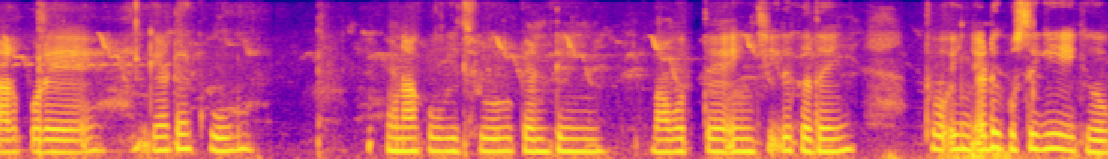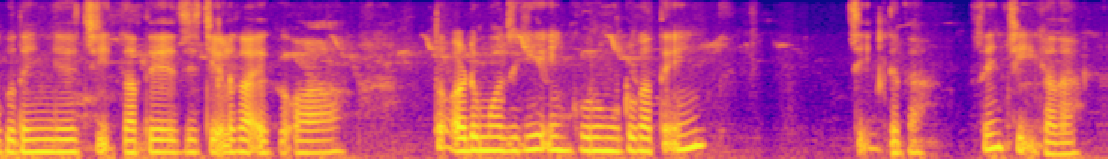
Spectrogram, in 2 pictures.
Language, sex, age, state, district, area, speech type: Santali, female, 18-30, West Bengal, Malda, rural, spontaneous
